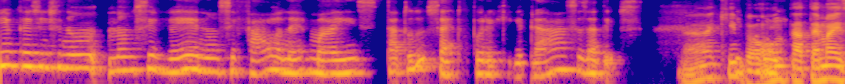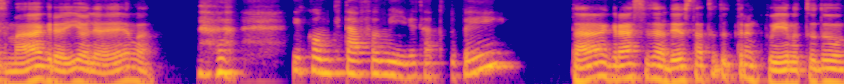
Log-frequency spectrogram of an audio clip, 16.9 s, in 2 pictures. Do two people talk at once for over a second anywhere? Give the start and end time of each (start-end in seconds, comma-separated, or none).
none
